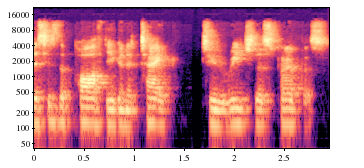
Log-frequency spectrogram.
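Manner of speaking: ordinary talk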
